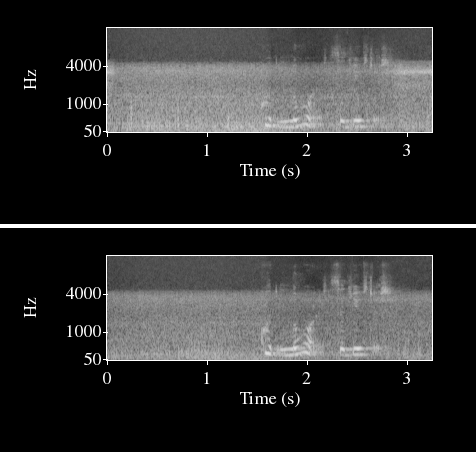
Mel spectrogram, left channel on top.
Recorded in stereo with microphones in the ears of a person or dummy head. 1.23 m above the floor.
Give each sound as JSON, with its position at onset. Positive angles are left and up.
{"t": 1.5, "sound": "a woman speaking", "side_deg": -50, "distance_m": 0.9}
